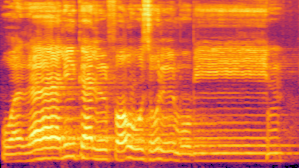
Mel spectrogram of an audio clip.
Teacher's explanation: وذالک، ذال میں کھڑا زبر ہے، ایک الف کے برابر کھینچیں گے۔ فو میں واولین سے نرم آواز کے ساتھ جلد پڑھیں گے۔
